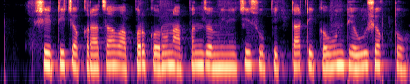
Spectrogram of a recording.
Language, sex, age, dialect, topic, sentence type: Marathi, male, 31-35, Varhadi, agriculture, statement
